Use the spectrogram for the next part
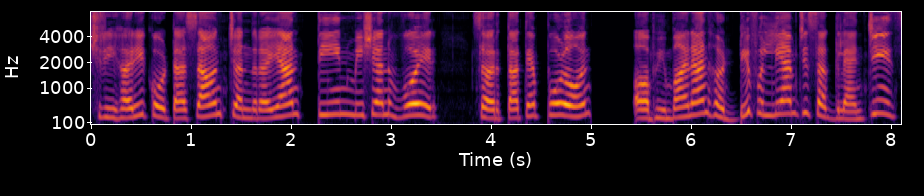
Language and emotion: Goan Konkani, happy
